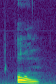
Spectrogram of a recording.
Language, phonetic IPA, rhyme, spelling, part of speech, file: Hungarian, [ˈun], -un, un, verb, Hu-un.ogg
- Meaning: to be bored of, to be fed up with, to be tired of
